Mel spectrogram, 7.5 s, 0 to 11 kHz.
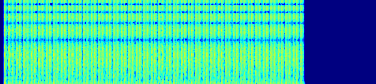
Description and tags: Text Scroll 3# 0 200
A harsh drum sound in the noise channel of Famitracker repeated continually to show text scrolling
retro, harsh, text, robotic, dialog, scroll, 8-bit, dialogue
